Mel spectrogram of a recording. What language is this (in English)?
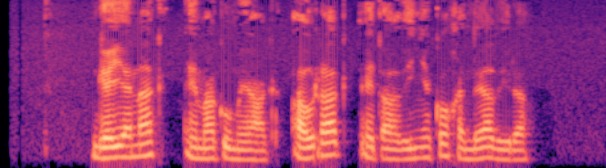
Basque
